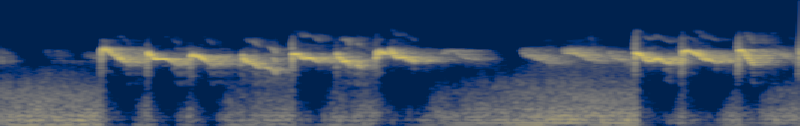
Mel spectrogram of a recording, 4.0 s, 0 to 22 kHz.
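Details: Caged oriental white-eye singing on 13 September 2022, its second day of a monthly deworming treatment. The song is a high, rapid twittering of slurred, warbling notes in bursts, with a brief pause before it resumes.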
